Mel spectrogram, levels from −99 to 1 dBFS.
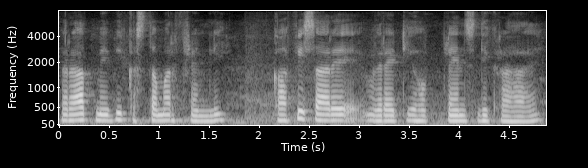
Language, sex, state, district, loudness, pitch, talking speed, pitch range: Hindi, male, Arunachal Pradesh, Lower Dibang Valley, -20 LUFS, 150 Hz, 160 wpm, 140-155 Hz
